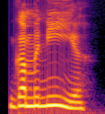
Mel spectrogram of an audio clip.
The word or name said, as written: गमनीय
